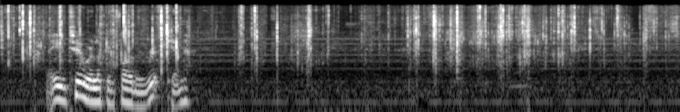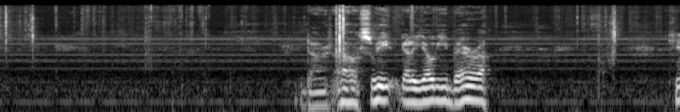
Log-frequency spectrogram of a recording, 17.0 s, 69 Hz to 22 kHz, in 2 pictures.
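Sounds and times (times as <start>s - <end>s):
cards ticking as handled: 0.0s - 9.0s, 12.5s - 13.7s, 15.6s - 16.4s
wax paper wrapper crinkling and tearing: 0.0s - 9.2s, 15.7s - 16.4s.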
